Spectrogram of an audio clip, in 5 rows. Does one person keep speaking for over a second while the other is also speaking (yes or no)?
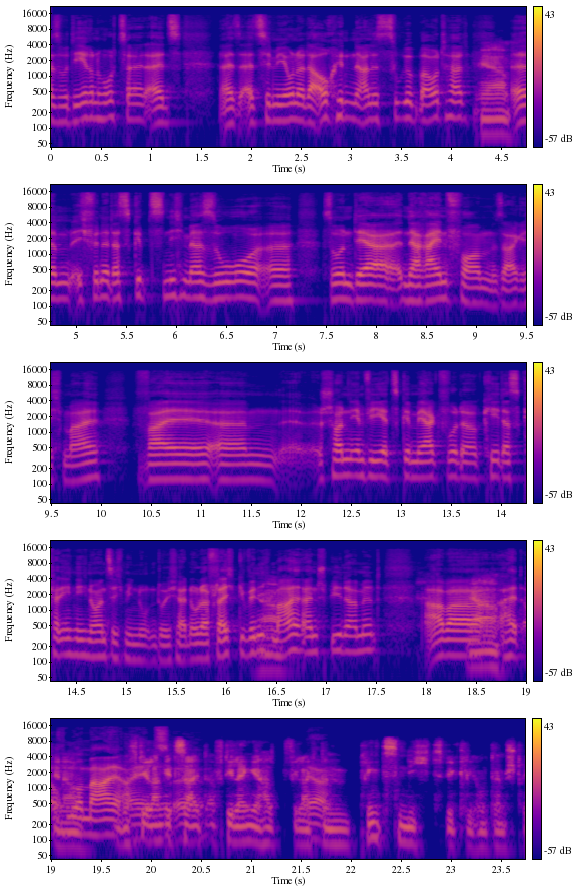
yes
